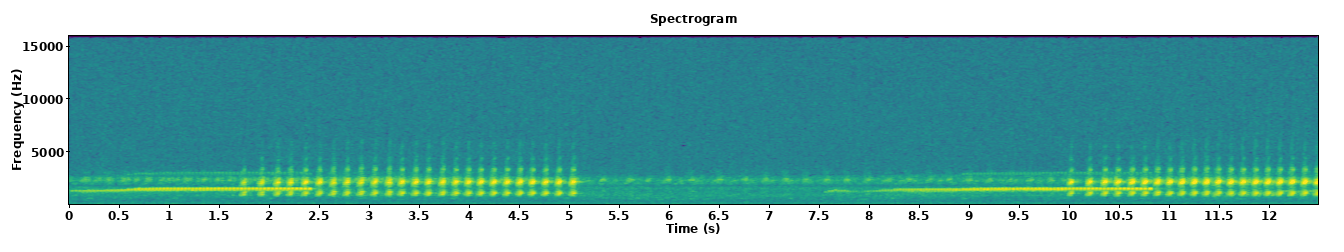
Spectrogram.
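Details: Tree frogs chorusing at night in a pond, north-east Italy, mid-April: loud bursts of fast pulsed croaks, about four per second, pause and resume, while mole crickets hold an even, continuous trill.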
